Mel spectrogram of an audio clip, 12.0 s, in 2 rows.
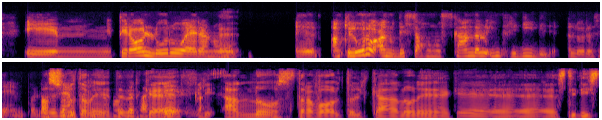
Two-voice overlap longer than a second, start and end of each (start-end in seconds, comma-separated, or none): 6.3-8.0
